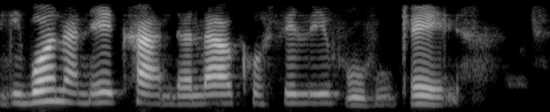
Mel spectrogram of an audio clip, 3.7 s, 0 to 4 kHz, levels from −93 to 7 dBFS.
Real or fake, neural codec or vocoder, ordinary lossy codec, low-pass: fake; codec, 16 kHz, 2 kbps, X-Codec, HuBERT features, trained on LibriSpeech; none; 3.6 kHz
